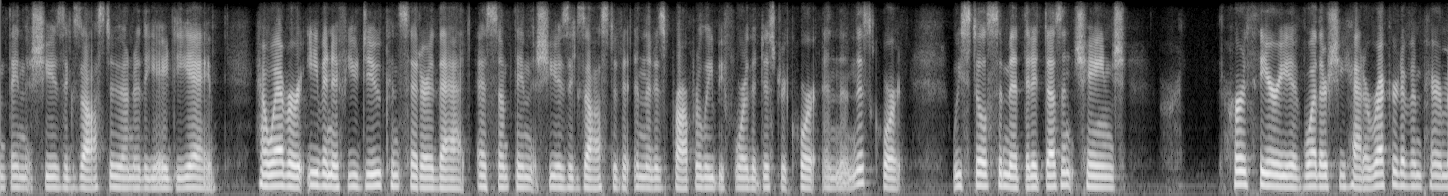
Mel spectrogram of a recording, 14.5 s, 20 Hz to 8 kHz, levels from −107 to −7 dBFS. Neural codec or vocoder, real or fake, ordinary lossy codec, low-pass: codec, 24 kHz, 3.1 kbps, DualCodec; fake; Opus, 24 kbps; 7.2 kHz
